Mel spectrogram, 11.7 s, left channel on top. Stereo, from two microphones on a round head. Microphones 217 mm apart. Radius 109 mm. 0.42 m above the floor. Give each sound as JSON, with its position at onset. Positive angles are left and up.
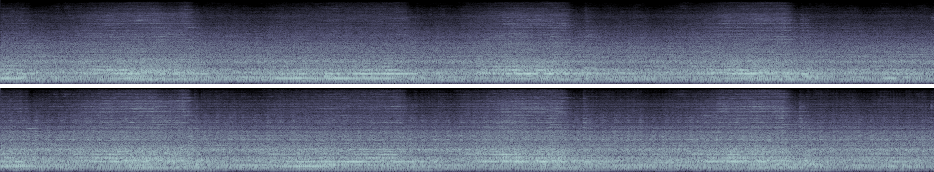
{"t": 0.0, "sound": "an engine running", "side_deg": -70, "distance_m": 2.5}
